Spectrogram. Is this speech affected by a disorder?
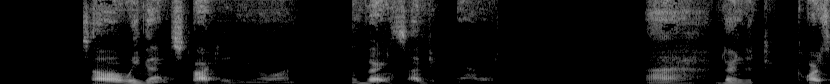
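Yes: speech impediment; possibly noticeable to listeners.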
